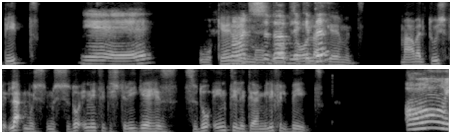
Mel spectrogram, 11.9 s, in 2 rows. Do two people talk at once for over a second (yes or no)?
yes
